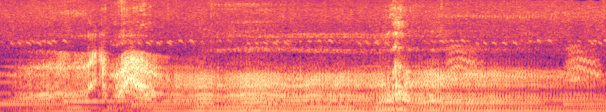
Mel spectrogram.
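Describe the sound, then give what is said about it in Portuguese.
A dog growls low and steadily for several seconds, a continuous rumbling snarl with a couple of sharper rises in intensity, no voices present. “Calma, cachorro, calma.”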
